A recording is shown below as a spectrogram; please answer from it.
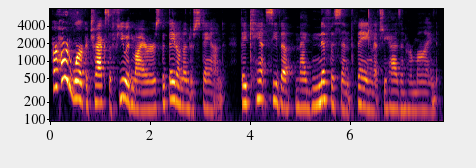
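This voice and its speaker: A woman reading a children's picture book aloud in an expressive, deliberate way, stressing key words. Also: sits low.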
